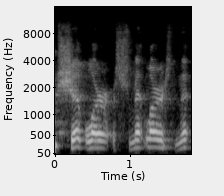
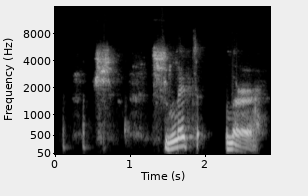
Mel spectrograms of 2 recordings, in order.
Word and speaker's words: Schlittler: If Cam Schmittler, how do you say his name? Schlittler.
